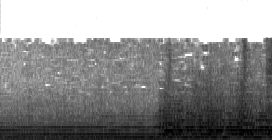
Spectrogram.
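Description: Title music: one long, steady note on a blown horn-like wind instrument, its tone growing brighter about a second in.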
